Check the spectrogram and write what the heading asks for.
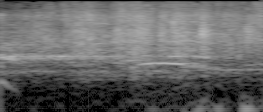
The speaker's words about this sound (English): Somebody needs to get on a praise break right now. Somebody needs to clap their hands unto the Lord and lift up their voice unto God.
